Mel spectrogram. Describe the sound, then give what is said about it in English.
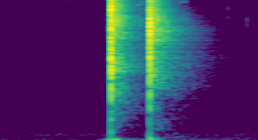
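Two loud, sharp hand claps in quick succession, each a crisp smack with a short ringing tail, and no talking around them. “Give me a strong clap.”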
